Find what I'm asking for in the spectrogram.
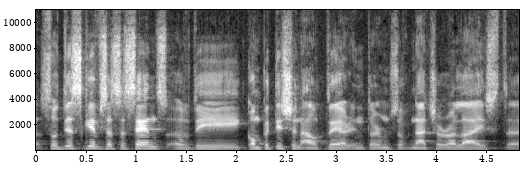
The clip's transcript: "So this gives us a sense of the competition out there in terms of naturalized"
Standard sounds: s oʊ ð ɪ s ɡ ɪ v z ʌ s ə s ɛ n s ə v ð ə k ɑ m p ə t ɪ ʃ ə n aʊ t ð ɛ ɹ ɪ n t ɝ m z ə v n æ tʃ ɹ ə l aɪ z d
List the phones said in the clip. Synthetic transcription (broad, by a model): s oʊ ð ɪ s ɡ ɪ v s ʌ s ə s ɛ n s ə v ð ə k ɑ m p ə t ɪ ʃ ə n aʊ t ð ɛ ɹ ɪ n t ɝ m s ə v n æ tʃ ɹ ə l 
